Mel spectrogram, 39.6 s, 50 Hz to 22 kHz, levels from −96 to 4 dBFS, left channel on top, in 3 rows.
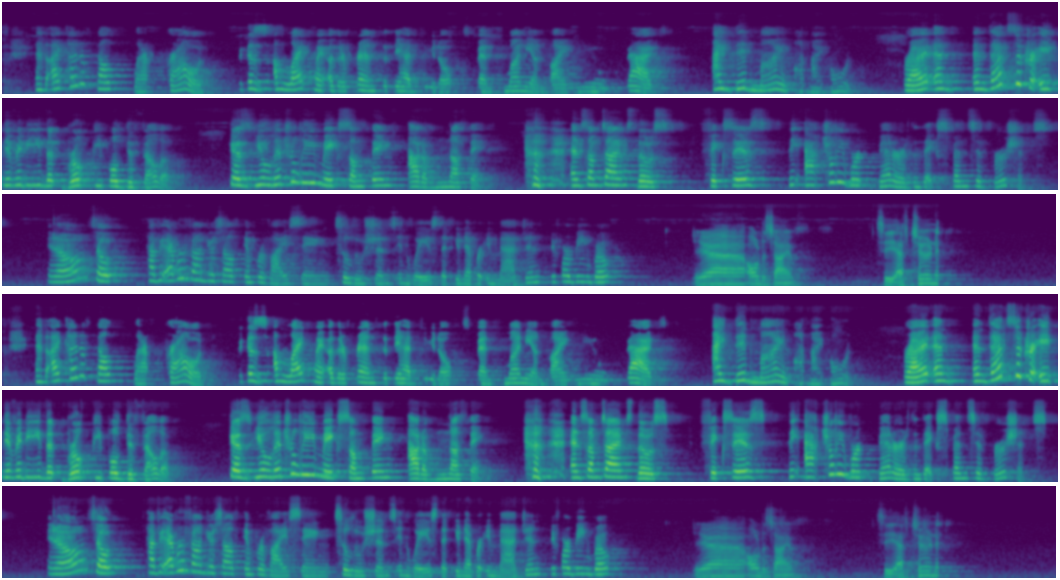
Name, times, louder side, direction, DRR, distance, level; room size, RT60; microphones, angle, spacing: voice 1, 0.1-1.4 1.6-2.5 3.1-5.6 5.9-8.1 8.9-10.6 11.3-15.3 16.0-19.2 19.7-21.5 22.0-22.7 23.0-26.2 27.0-27.8 28.2-34.0, right 4 dB, 75° right, 10 dB, 1.6 m, -27 dB
voice 2, 35.0-36.4 37.3-38.1, left 4 dB, 65° left, 10 dB, 1.5 m, -33 dB
28.0 x 20.5 x 10.0 m, 0.88 s
head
